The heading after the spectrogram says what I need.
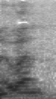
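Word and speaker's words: Uaine: And then Corn Loch an Uan, you didn't pronounce the E at the end, mm-hmm. as you do in the west.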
